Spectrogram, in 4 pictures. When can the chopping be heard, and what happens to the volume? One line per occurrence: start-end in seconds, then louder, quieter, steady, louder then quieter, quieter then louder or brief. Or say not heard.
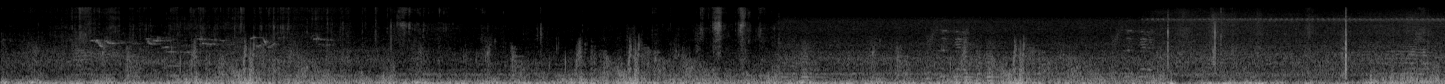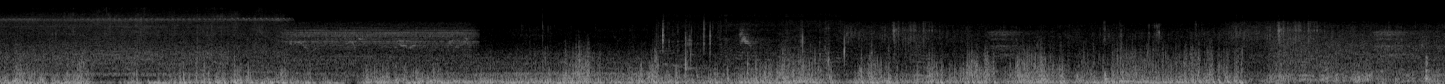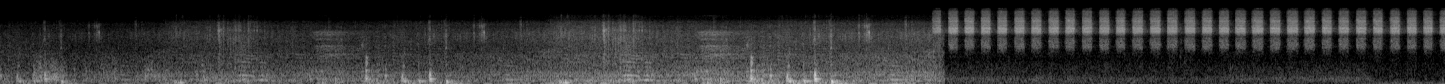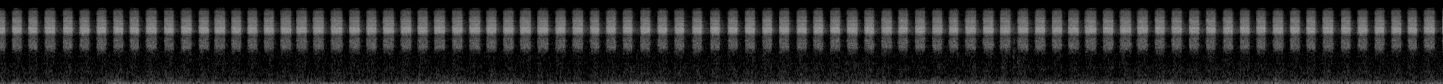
not heard.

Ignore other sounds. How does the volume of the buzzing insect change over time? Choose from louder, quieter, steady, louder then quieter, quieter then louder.
louder.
